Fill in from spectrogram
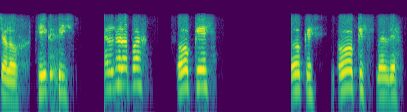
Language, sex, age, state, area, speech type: Punjabi, male, 18-30, Punjab, urban, conversation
